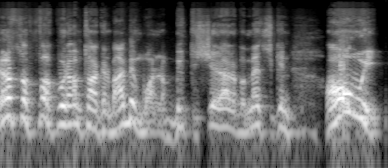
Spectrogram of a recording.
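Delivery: loud, eager fight talk, acted; hyped-up challenger. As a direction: build to a loud punch at the end. Hyped rival accepts the fight.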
